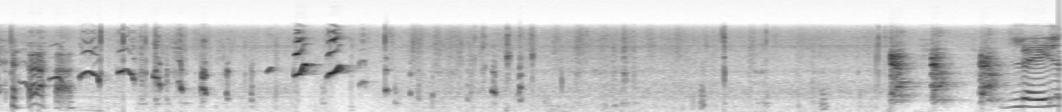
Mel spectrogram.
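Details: Puppy yipping and whining in short, high, upward-bending bursts over the first few seconds, then quieter scuffling, before a person starts speaking near the end.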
